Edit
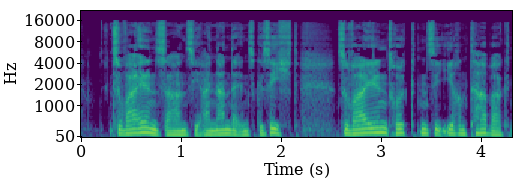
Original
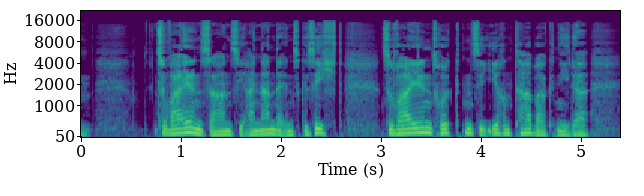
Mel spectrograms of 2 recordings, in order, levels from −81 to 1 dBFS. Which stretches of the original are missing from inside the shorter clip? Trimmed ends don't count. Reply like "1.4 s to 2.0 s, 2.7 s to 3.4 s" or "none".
none

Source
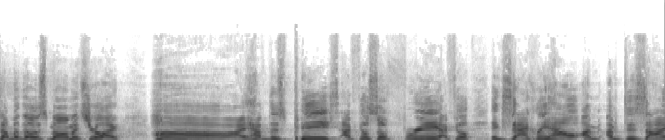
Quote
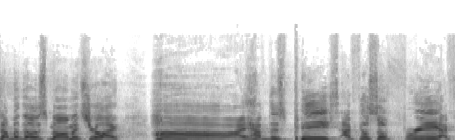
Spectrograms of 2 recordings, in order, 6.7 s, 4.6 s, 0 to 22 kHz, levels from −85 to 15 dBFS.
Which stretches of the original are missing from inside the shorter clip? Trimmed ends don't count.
none

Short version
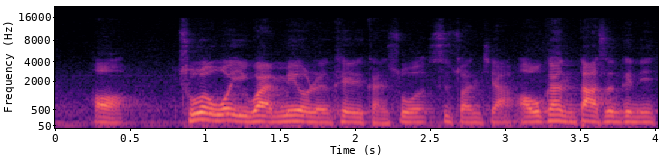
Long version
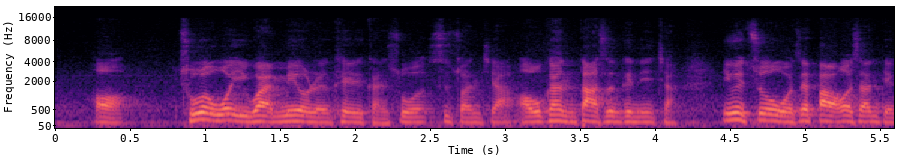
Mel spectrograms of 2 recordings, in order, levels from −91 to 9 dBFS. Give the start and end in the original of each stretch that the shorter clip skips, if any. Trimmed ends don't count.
none

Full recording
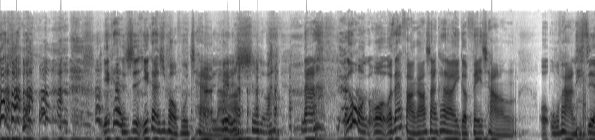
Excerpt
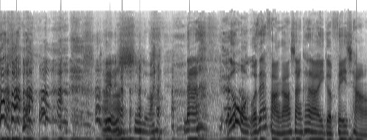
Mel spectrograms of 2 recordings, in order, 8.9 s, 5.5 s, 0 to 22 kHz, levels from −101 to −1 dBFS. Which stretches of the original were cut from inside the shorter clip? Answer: 1.5 s to 3.3 s, 5.5 s to 5.8 s

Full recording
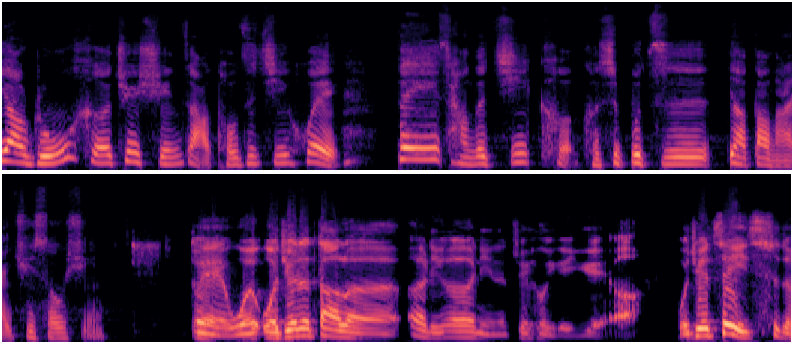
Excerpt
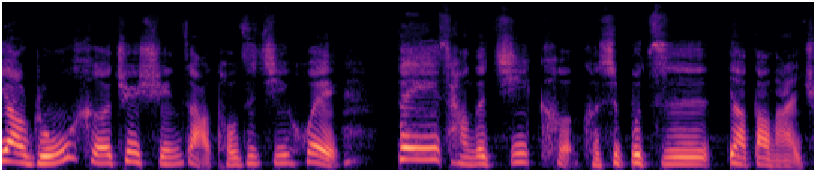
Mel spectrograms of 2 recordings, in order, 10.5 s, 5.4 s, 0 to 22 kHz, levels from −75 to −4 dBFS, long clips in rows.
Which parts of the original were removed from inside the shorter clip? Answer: none

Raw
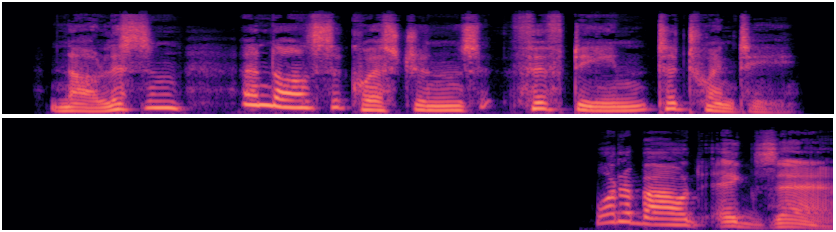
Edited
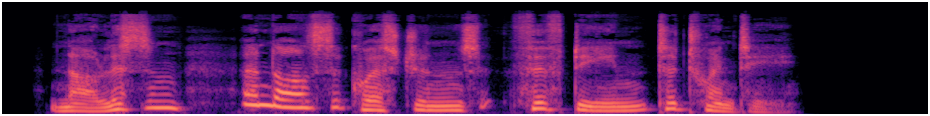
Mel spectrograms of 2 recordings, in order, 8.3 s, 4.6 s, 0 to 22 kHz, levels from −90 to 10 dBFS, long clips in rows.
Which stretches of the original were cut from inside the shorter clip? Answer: none

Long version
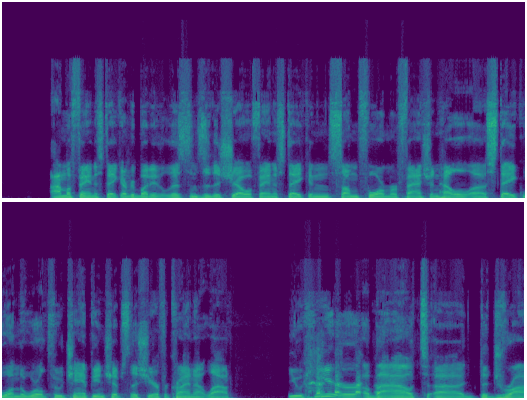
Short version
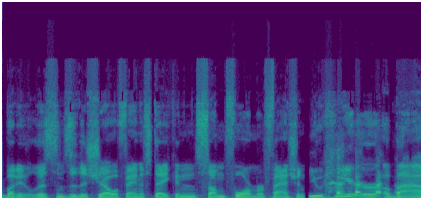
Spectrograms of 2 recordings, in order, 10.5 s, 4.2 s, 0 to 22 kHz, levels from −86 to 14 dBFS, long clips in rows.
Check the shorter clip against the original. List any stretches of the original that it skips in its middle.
4.3 s to 8.0 s

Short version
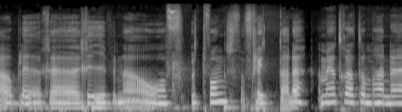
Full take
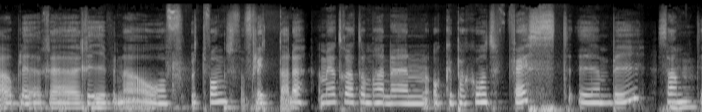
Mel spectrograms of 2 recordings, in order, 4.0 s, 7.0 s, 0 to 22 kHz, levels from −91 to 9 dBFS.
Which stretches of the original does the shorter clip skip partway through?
none

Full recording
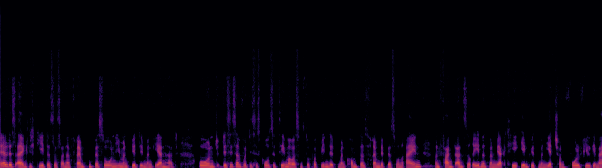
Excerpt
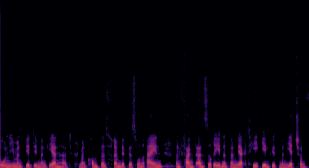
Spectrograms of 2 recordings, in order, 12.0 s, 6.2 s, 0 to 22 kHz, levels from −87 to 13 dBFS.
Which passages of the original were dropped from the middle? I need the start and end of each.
3.7 s to 6.7 s

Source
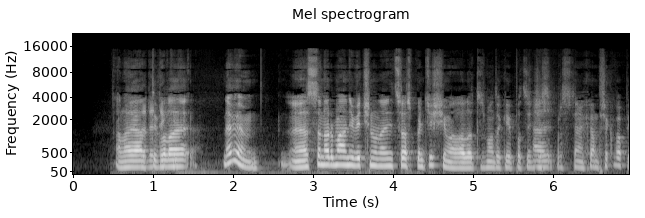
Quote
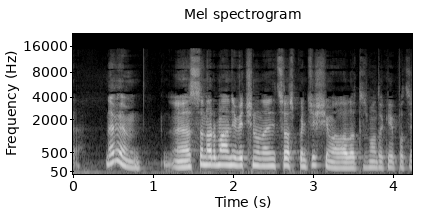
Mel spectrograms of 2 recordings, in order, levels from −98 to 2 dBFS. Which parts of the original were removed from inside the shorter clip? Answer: none

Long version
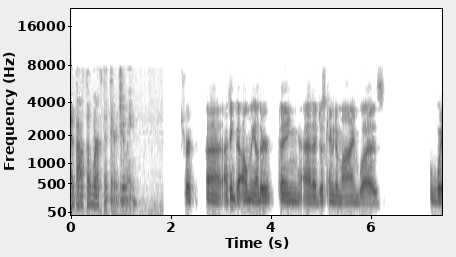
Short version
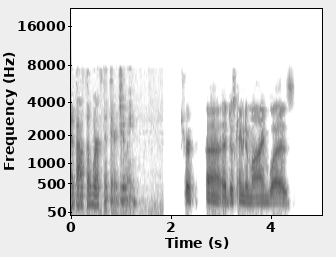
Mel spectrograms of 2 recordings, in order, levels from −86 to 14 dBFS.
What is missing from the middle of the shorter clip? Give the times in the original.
3.0 s to 4.8 s

